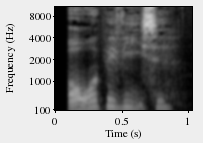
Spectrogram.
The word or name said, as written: overbevise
